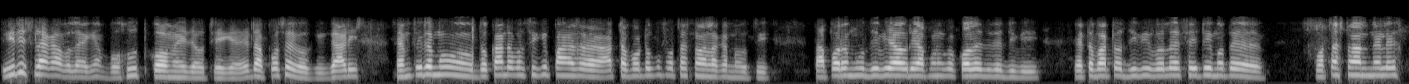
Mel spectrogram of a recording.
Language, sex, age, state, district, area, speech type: Odia, male, 30-45, Odisha, Malkangiri, urban, conversation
